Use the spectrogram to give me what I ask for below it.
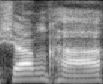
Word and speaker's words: Zheng He: to myself to remember how to say it, Zheng He, because I didn't even try to say it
